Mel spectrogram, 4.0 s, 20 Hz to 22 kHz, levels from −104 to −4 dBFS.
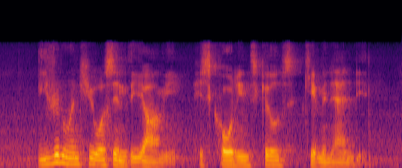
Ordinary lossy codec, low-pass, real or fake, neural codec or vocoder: none; none; fake; codec, 16 kHz, 0.8 kbps, ZipCodec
